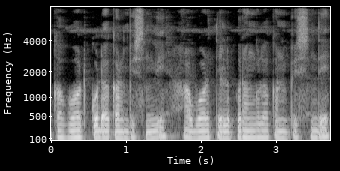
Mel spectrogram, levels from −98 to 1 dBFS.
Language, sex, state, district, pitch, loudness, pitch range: Telugu, male, Andhra Pradesh, Sri Satya Sai, 115 Hz, -18 LUFS, 110-115 Hz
